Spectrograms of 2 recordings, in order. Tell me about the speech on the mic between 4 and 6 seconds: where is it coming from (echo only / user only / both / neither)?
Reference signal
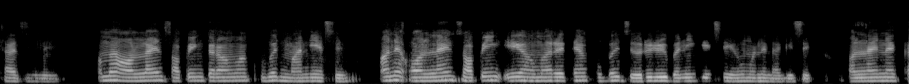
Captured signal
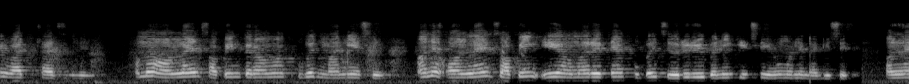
echo only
